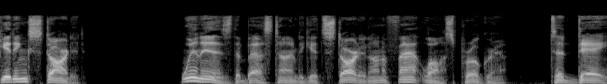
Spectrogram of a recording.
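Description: Lively intonation and a bright, sharp tone mark this voice, which has vocal fry and a moderate pace over a quiet background. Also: man. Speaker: audiobook narrator. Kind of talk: scripted audiobook narration as a motivational pep talk. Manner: urgent, motivational, emphatic; direct, coaching, imperative.

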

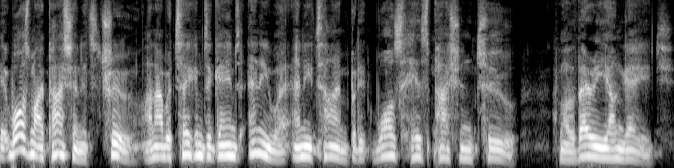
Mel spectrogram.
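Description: Over a quiet background, a man with a British accent speaks at a medium pitch. His intonation is lively and his pace fairly quick. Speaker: audiobook narrator. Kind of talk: audiobook narration. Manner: measured, storytelling tone; shifts into quoted dialogue for the father and son.

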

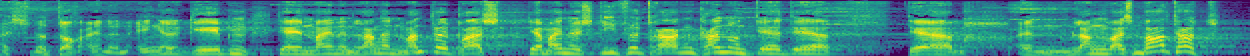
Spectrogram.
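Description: A man puts on a high-pitched character voice, bright and sharp with vocal fry, at a moderate pace with ordinary pitch variation and few pauses.

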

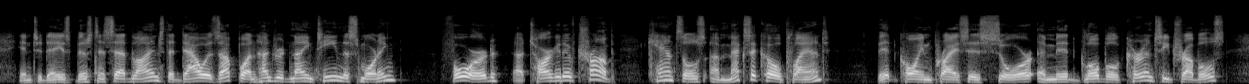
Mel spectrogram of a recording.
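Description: In a normal speaking voice, a man talks fairly slowly at a medium pitch with lively intonation, the sound dry and close with no echo. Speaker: news reader. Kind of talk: news reading, scripted. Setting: studio. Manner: formal; even, measured.

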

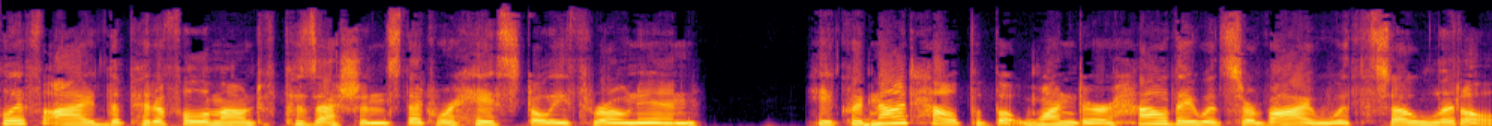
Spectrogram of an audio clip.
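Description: Reading aloud in a natural voice, with lively intonation and a quiet background

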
